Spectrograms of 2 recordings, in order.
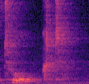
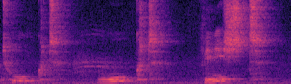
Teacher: Notice we don't add an extra syllable. We pronounce it with a /t/ sound.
